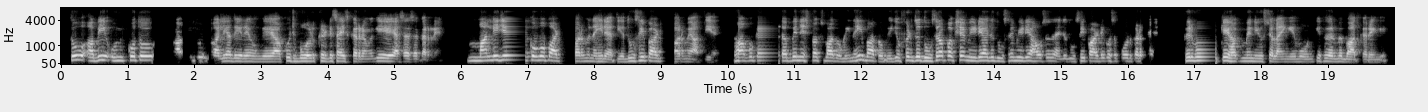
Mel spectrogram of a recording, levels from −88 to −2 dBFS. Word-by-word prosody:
तो 465 +2 +6 0.2
अभी 220 +4 +3
उनको 195 +1 0
तो 215 0 +6 0.4
काफ़ी 170 +3 -2
लोग 190 -1 -4
गालियाँ 165 +2 +2
दे 160 0 +1
रहे 155 0 +1
होंगे 145 -1 -4
या 145 0 +5
कुछ 180 -4 -2
बोल 160 0 +4
क्रिटीसाइज़ 160 -2 +1
कर 150 -1 +2
रहे 145 0 -3
होंगे, 145 +1 -12
कि 170 0 0
ये 160 - +7
ऐसा-ऐसा 150 0 -1
कर - - -2
रहे - - -8
हैं। - - -21 0.5
मान 195 +1 +5
लीजिए 235 +1 +2
उनको 210 +1 +2
वो 215 0 +4
पार्टी 180 -3 +4 0.2
पावर 160 0 +2
में 165 0 -9
नहीं 150 -1 -1
रहती 145 -1 -1
है, 140 - -3
दूसरी 170 +4 -1
पार्टी 170 -1 +3 0.2
पॉवर 145 0 0
में 140 - -4
आती 125 -1 -2
है, - - -11 0.3
तो 185 - -2
आपको 185 +2 +2
क्या, 195 -1 -4
तब 180 - -4
भी 205 0 +2
निष्पक्ष 200 0 -2
बात 180 -1 +4
हो 155 - -4
गई, 150 +1 -8
नहीं 220 +7 -1
बात 190 -2 +3
हो 150 - -1
गई, 150 0 -8
जो 180 - -4
फिर 205 -1 0
जो 200 +1 +4
दूसरा 185 +4 +3
पक्ष 225 +1 +1
है 225 - +6
मीडिया 190 +1 +3
जो 190 - -2
दूसरे 170 +2 -7
मीडिया 185 -1 0
हाउसेज़ 170 +2 -3
हैं, 145 - -4
जो 155 - -7
दूसरी 150 +3 -7
पार्टी 165 0 +2
को 175 0 -5
सपोर्ट 170 +1 -6
करते - - -3
हैं, - - -14 0.4
फिर 190 +1 +3
वो 195 +1 +3 0.2
उनके 190 -1 +3
हक 160 0 +3
में 165 0 -3
न्यूज़ 155 -1 -5
चलाएँगे, 135 -1 -1
वो 140 -1 -7
उनकी 140 +4 -10
फ़ेवर 155 -2 0
में 150 -1 -3
बात 135 -2 +2
करेंगे। 125 -1 -4
170 Hz, 250 wpm, -22 LUFS, 150-195 Hz, 0.5 s, ये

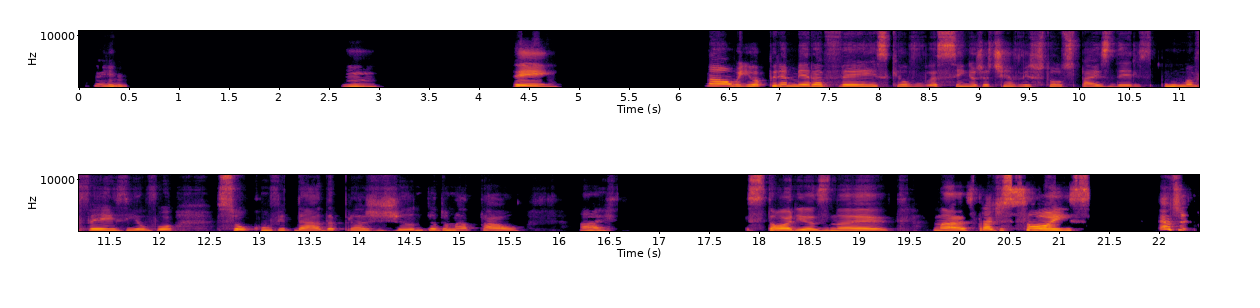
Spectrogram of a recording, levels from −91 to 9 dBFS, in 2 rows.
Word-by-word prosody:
Sim. 310 -2 -5 2.1
Hum. 245 -5 -6 1.3
Sim. 220 -5 +4 1.5
Não, 375 -5 +4
e 275 +1 -1
a 285 - +4
1ª 315 0 +1
vez 295 +1 +1
que 300 - -10
eu 295 - -1 0.2
assim, 265 -1 -3
eu 250 - -3
já 270 +2 -4
tinha 290 +2 -4
visto 275 +2 -8
os 275 0 -8
pais 250 -3 -4
deles 245 +2 -8
1 295 +4 0
vez 275 -4 +1
e 235 - -6
eu 245 0 0
vou 250 +4 -2 0.4
sou 255 -3 +1
convidada 255 -3 -3
pra 275 0 -6
janta 235 +1 -4
do 285 +1 -5
Natal, 285 -10 -3 0.6
ai 250 -1 -3 1.4
Histórias, 210 -1 +3
né. 205 0 +2 0.4
Nas 210 -5 +3
tradições. 275 - +5 0.7
A 485 - +4
ge 380 - -3
265 Hz, 95 wpm, -24 LUFS, 230-290 Hz, 2.1 s, tradições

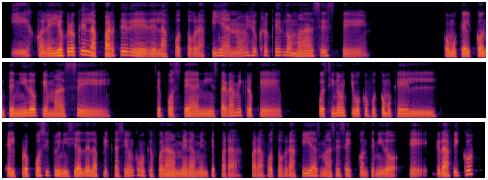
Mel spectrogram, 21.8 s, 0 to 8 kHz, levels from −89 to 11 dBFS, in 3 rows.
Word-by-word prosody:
Híjole, 130 0 -1
yo 150 +2 +8
creo 180 +3 +6
que 200 +3 +4
la 165 -7 +6
parte 140 +9 +3
de 130 -9 +2
de 115 +2 +1
la 115 -1 0
fotografía, 115 +7 -2
¿no?, 120 +4 -3
yo 165 0 -2
creo 170 +2 -5
que 165 - -1
es - - -6
lo 165 -1 +2
más, 130 +2 +1
este 110 - -6 1.1
como 125 -1 +1
que 130 - 0
el 125 -1 +3
contenido 130 +4 +4
que 125 -6 0
más 115 +1 0
se 115 -4 -2 0.6
se 120 - -1
postea 115 +2 +1
en 120 0 -1
Instagram, 135 +5 0
y 155 - -2
creo 120 -5 0
que, 105 -5 -3 0.5
pues, 125 0 +2
si 135 - -2
no 135 - +3
me 145 - +3
equivoco, 130 -1 -1
fue 125 -1 -6
como 130 -4 0
que 115 -1 +1
el 115 0 -2 0.8
el 120 -1 +1
propósito 135 +5 0
inicial 125 0 +2
de 140 0 +3
la 125 - +3
aplicación, 115 +4 -4
como 155 -4 -2
que 115 - -6
fuera 120 0 +1
meramente 115 0 -1
para 110 +5 -5
para 110 -2 -3
fotografías, 120 +3 -1
más 120 -1 -3
ese 115 -1 -2
contenido, 115 0 -3
eh, 105 -1 -4
gráfico, 150 - +2
125 Hz, 165 wpm, -23 LUFS, 115-140 Hz, 1.1 s, yo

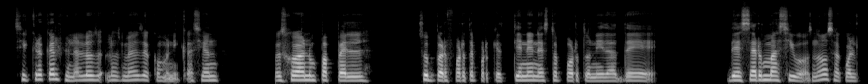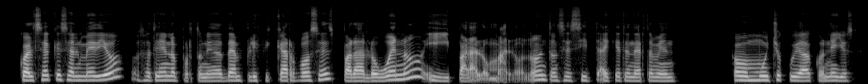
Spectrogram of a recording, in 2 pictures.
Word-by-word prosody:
Sí, 220 - -4
creo 225 +2 0
que 235 - +4
al 235 - +2
final 195 -1 -3
los 210 0 +3
los 195 0 -6
medios 200 +2 -1
de 205 - 0
comunicación, 185 +2 -4 0.5
pues, 190 0 -3
juegan 200 -1 +8
un 200 - 0
papel 180 -3 +2 0.5
superfuerte 190 -2 +3
porque 165 -3 -5
tienen 195 +3 +2
esta 185 +1 -1
oportunidad 165 -3 -1
de 175 -1 -2 0.7
de 195 +1 +4
ser 205 +3 +5
masivos, 200 -4 +2
¿no? 205 +6 +1
O - - +2
sea, 185 -5 -1
cual 170 -2 -3 0.2
cual 190 -2 +4
sea 215 +2 0
que 225 - -1
sea 200 - 0
el 190 - -1
medio, 220 - +2
o 255 -5 -15
sea, 185 -1 -6
tienen 195 0 0
la 190 - +1
oportunidad 160 0 -4
de 185 - +2
amplificar 180 -1 -2
voces 190 +8 -1
para 165 -10 +2
lo 165 +1 +1
bueno 225 - +2
y 165 -4 -4
para 155 - -1
lo - - -4
malo, - - -6
¿no? 210 - -1
Entonces 185 -4 -3
sí 185 0 -6
t - - -7
hay - - -1
que 180 +2 -6
tener 170 -1 -2
también 165 -1 -3 0.5
como 195 -1 +3
mucho 195 +2 0
cuidado 175 -3 +1
con - - -4
ellos. 175 -1 -3
190 Hz, 210 wpm, -22 LUFS, 175-200 Hz, 0.7 s, juegan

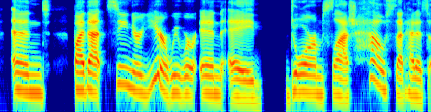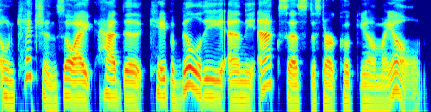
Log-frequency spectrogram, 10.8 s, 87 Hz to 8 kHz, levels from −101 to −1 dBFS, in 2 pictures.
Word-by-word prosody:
and, 195 -3 +1 0.3
by 215 -1 +9
that 215 -3 +7
senior 260 -7 -2
year 200 - +3
we 190 +1 -3
were 180 -1 -1
in 185 -1 0
a 155 -3 +1 0.3
dorm 195 -2 +1
slash 170 -3 +2
house 245 -11 0
that - - +2
had 175 -2 0
its 160 - -3
own 160 -3 -7
kitchen, 170 - -8
so 165 +1 -1
I 155 -1 +2
had 160 0 0
the 150 -2 -3
capability 170 - -2
and 150 0 -2
the 145 - -9
access 160 - 0
to 135 - -12
start 135 -2 -4
cooking 140 -2 -10
on 125 -1 -8
my 120 - -7
own. - - -4
175 Hz, 175 wpm, -23 LUFS, 150-205 Hz, 0.3 s, by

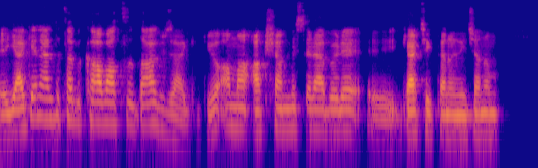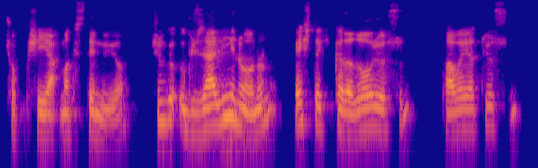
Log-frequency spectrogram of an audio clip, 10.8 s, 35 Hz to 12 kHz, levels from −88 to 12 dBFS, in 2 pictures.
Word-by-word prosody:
Ya, 135 +4 +3
genelde 200 +4 -3
tabii 185 -4 -4
kahvaltıda 170 -2 +1
daha 160 +1 0
güzel 130 -8 -8
gidiyor - - -8
ama 150 -2 -1
akşam 140 +2 -1
mesela 140 -2 -3
böyle, 135 0 -3
eee, 100 -1 -10
gerçekten, 125 -2 +2
hani, 110 -1 -3
canım 120 - -5 0.4
çok - - -10
bir - - -1
şey - - +2
yapmak - - +2
istemiyor. - - -3 0.2
Çünkü 175 +1 -1
o 135 - 0
güzelliği 155 - +5
ne - - +2
onun? 140 - +1 0.2
5 165 0 +2
dakikada 150 -5 +3
doğruyorsun, 145 - +1 0.3
tavaya 135 +4 +4
atıyorsun. 155 - -11
145 Hz, 165 wpm, -24 LUFS, 125-170 Hz, 0.4 s, güzelliği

